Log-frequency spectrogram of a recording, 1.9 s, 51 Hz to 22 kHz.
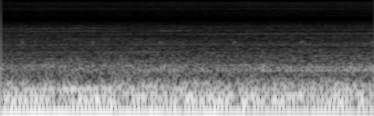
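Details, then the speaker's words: Nissan Rogue automatic transmission failing to upshift on road test: loud engine drone held at high revs under load, about 40 km/h as RPM climbs from 2000 toward 4000, no shift break. "So I just have to do it to show you how it works. The gear is not changing. That is it."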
